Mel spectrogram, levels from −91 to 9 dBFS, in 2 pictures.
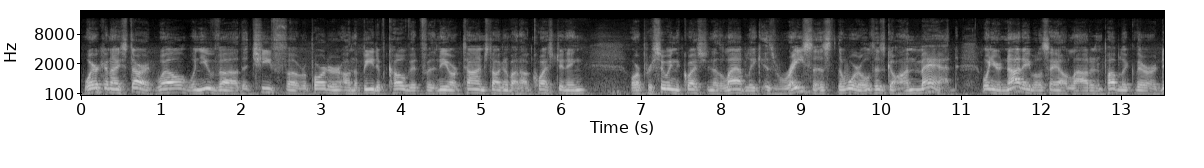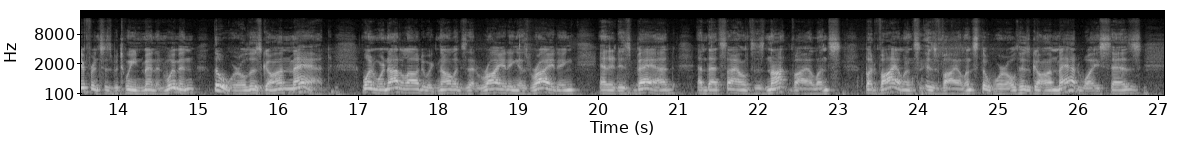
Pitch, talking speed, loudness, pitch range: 115 Hz, 215 wpm, -22 LUFS, 110-125 Hz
